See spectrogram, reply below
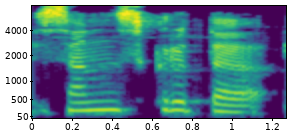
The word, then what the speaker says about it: Sanskrita: Yeah, I mean, there is a lot of change in the pronunciation, but so Sanskrita or Sanskrita, you know, you will hear this. So Sanskriti, Sanskrita is the right pronunciation.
